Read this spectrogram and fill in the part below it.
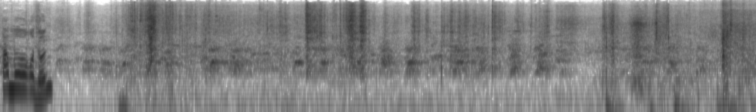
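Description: Footsteps crunch on loose rocks and dry leaves.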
